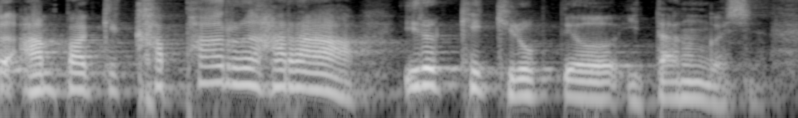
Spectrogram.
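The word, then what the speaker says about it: כָּפַר: 카파르. 그러니까 이 말씀을 보면요, 너는 코페르 나무로 너를 위하여 방주를 만들되 그 안에 칸들을 막고 코페르를 그 안팎에 카파르 하라, 이렇게 기록되어 있다는 것입니다.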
